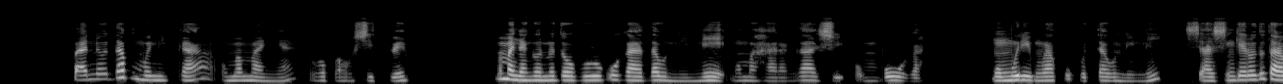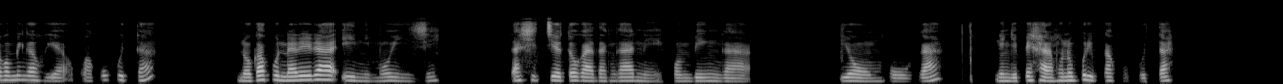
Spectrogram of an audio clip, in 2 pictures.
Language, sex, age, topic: Oshiwambo, female, 25-35, agriculture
